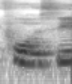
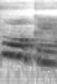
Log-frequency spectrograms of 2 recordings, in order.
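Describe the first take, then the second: First: The c is said with an s sound. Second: The c is said with a k sound. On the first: Some people say it this way. "ఫోసి అంటారు కొంతమంది" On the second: This way is also acceptable. "ఫోకై అనొచ్చు"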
